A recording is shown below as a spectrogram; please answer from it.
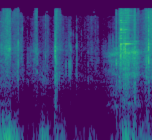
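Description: A few soft, irregular thumps and faint clicks from a person moving about on grass beside an unpowered mower, strongest right at the start and again near the end.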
